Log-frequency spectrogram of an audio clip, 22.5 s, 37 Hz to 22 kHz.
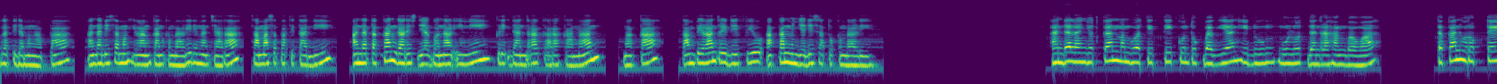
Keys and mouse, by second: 7.4-8.6 drag, 21.4 t.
